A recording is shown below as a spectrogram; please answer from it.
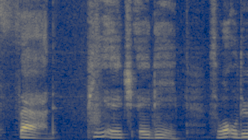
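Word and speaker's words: Phad: the bottom of the dippers pan it's called fad p-h-a-d so what we'll do is we'll say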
